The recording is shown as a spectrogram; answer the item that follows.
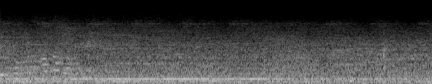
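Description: Steady indoor hum with a constant low tone, under faint, indistinct voices.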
